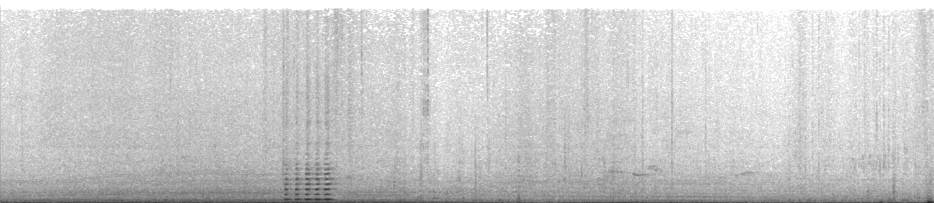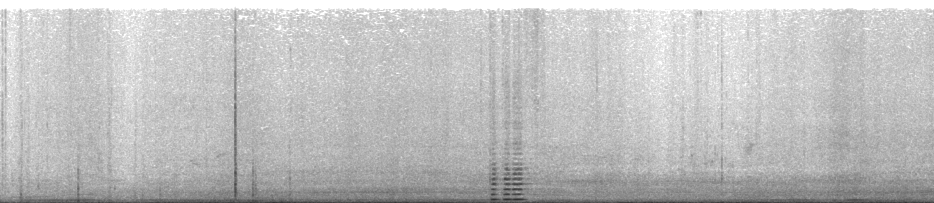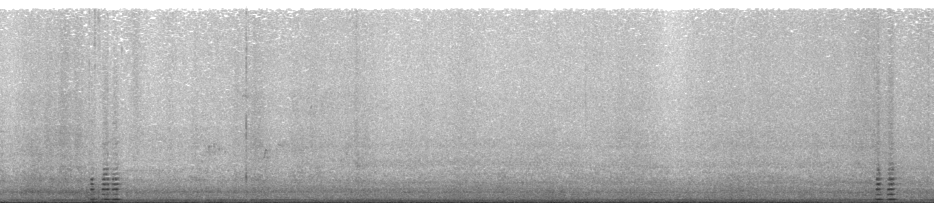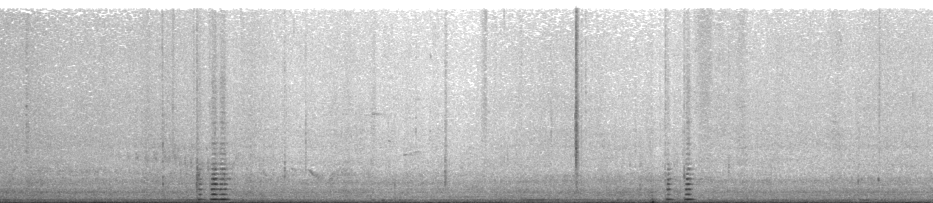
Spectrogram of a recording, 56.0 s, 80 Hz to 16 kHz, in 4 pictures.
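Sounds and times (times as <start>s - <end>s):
car engine and tyres humming: 0.0s - 56.0s
car horn toots: 4.2s - 5.2s, 21.3s - 22.1s, 29.3s - 30.1s, 41.1s - 41.6s, 44.9s - 45.6s, 52.0s - 52.6s.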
